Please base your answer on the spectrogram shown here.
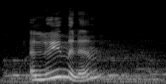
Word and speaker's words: aluminium: to make it yeah aluminium i don't even know if i said that right aluminium aluminum we're not in america now aluminium whoever knows it's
